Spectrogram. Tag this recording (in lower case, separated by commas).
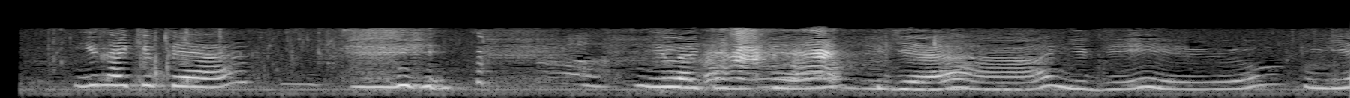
babbling, people babbling, speech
